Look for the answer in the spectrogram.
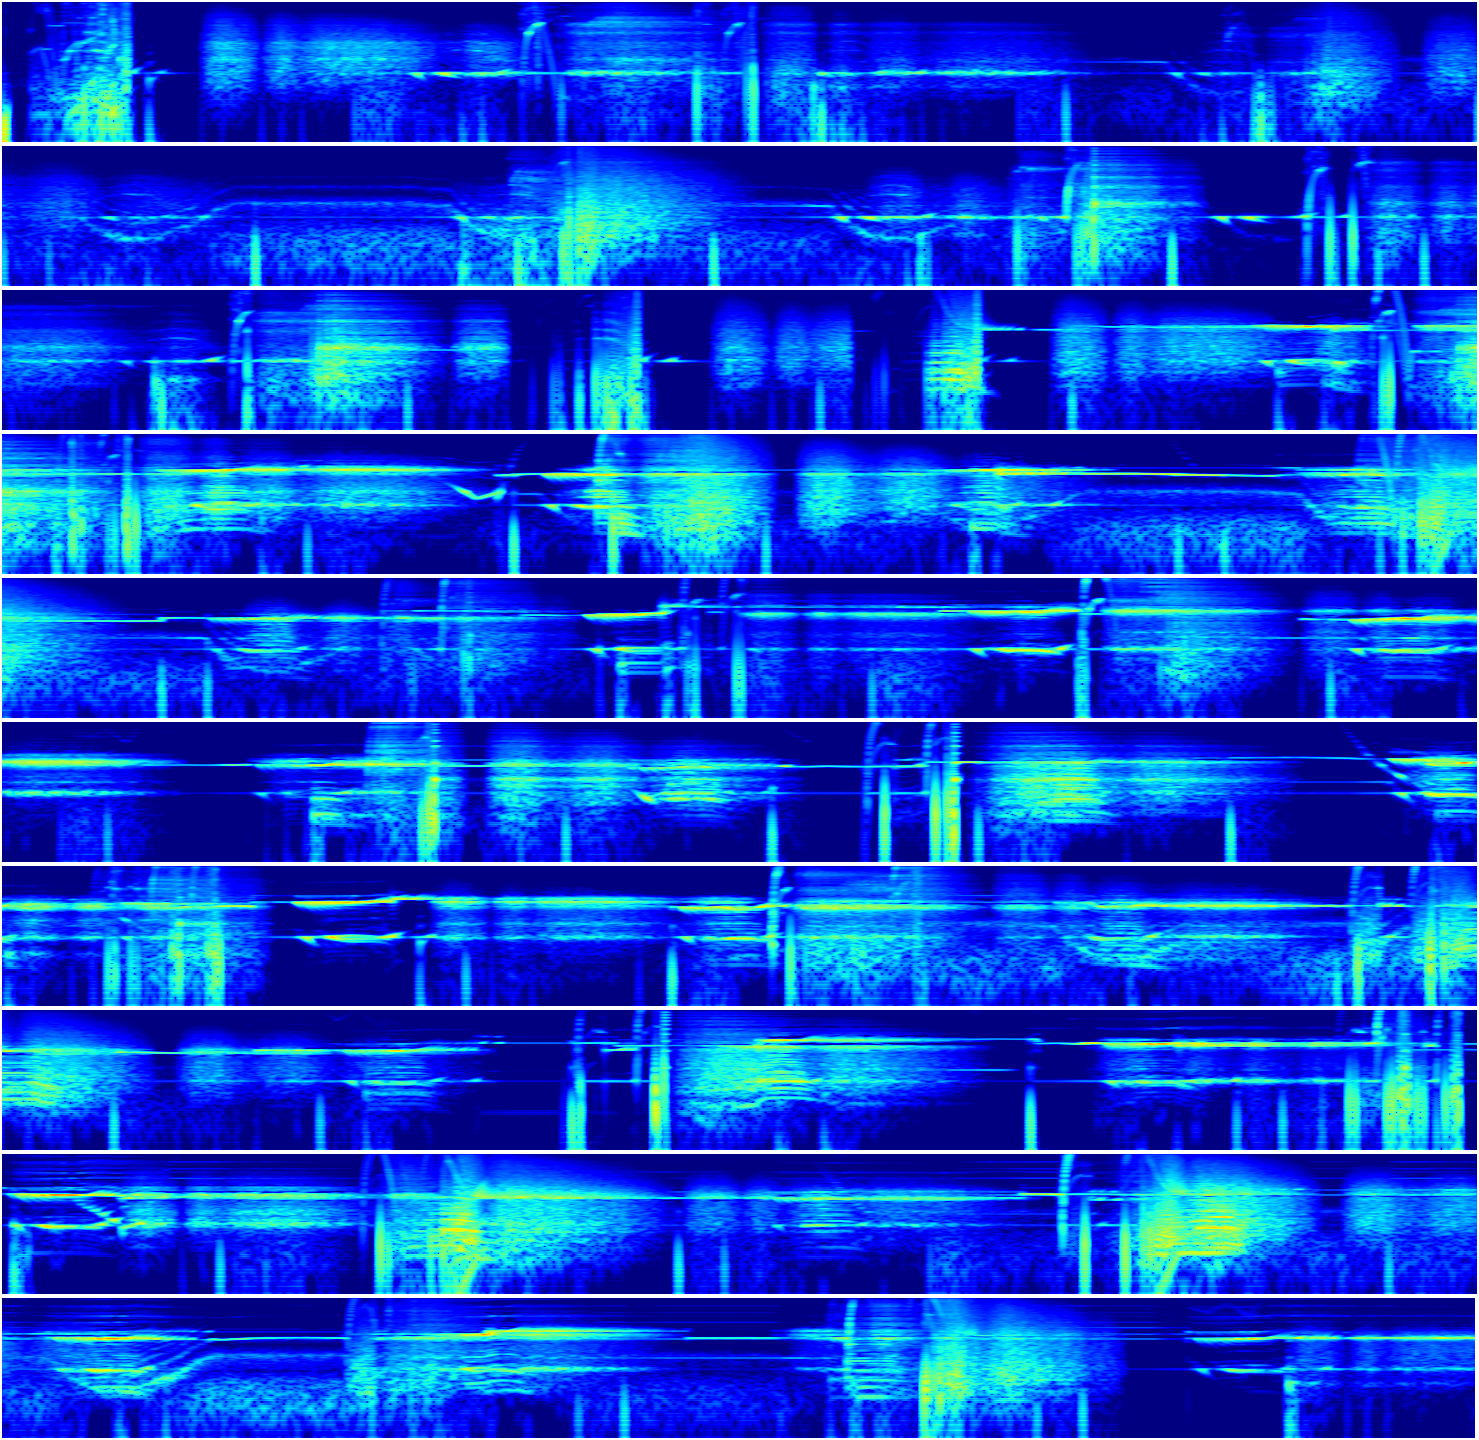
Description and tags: starObject Resosnork
Careless asteroid whispers in the dark (of space).
abstract, sound-effect, sci-fi, sound-design, fx, effect, space, sfx, resonant, atonal, experimental, synth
